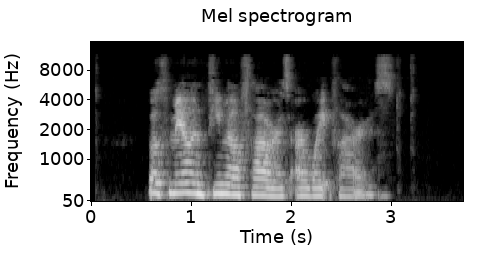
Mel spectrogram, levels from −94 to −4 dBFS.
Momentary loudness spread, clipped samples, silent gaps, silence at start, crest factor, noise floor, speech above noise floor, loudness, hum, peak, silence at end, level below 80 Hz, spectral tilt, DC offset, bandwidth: 17 LU; under 0.1%; none; 0.6 s; 16 dB; -75 dBFS; 50 dB; -25 LUFS; none; -10 dBFS; 0.75 s; -66 dBFS; -6 dB/octave; under 0.1%; 11.5 kHz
